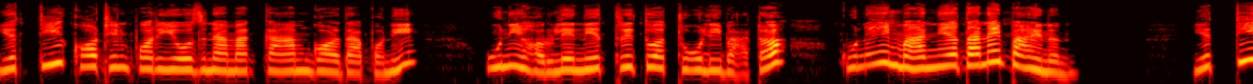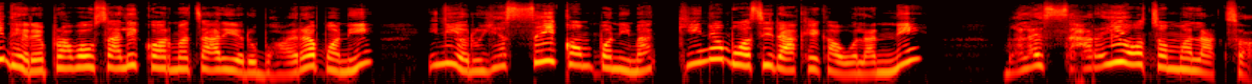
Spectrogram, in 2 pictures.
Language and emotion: Nepali, surprised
